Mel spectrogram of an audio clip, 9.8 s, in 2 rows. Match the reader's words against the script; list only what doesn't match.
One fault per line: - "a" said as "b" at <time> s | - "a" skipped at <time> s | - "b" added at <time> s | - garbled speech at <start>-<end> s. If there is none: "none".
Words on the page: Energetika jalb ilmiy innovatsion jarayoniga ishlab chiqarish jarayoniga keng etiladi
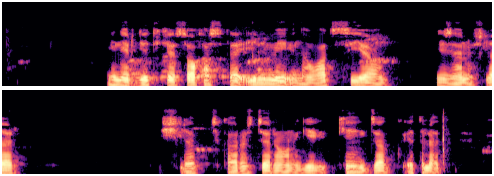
- "jalb" said as "sohasida" at 1.8 s
- "jarayoniga" said as "izlanishlar" at 4.5 s
- "jalb" added at 8.7 s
